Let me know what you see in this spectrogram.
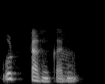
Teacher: తకారం కాస్త టవర్గంలోని టాగా మారిపోయింది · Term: ష్టుత్వ సంధి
